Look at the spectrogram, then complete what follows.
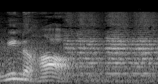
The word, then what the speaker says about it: منہا: یہ سوال کیا کہ منہا بچی کا نام رکھنا کیسا ہے۔ پہلے تو اس کا تلفظ دیکھ لیں، منہا، من الگ اور ہا۔ من معنی ہوتا ہے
